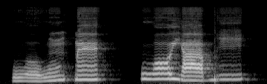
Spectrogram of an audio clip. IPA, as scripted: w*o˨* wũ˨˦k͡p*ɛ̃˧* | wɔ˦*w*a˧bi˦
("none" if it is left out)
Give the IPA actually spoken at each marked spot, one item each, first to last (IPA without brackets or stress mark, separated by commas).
o˨, ɛ̃˦, j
